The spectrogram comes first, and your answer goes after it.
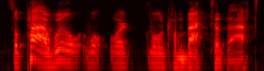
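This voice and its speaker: A man working as game master, improvising narration of a tabletop roleplaying game in a halting way, often stammering and repeating words. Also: a little high, very animated, fairly bright tone.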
